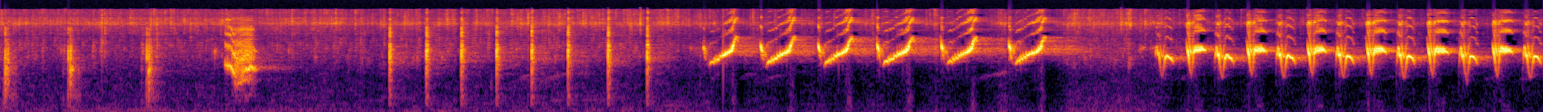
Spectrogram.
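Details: Myna in gacor song with isian fill: sharp ticking clicks at first, a short squeal, then rising whip-like notes, ending in a brisk run of harsh chirps several per second.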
